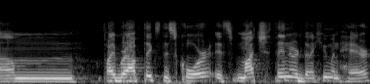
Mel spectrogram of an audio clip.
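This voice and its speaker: With a non-native accent, this man speaks at a moderate pace. His pitch is fairly high and his tone dark and mellow. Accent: foreign accent, self-described. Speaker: student presenter. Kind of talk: class presentation. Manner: halting, many fillers.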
